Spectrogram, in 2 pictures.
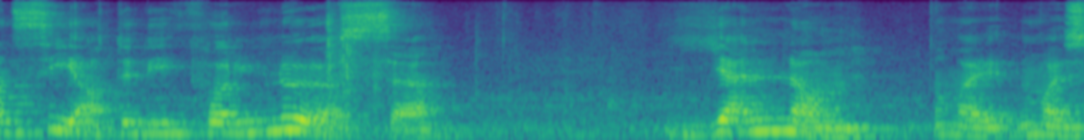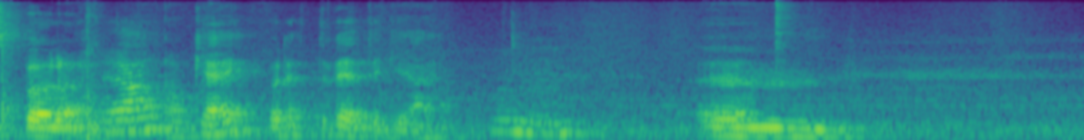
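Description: A middle-aged woman speaks expressively close by.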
